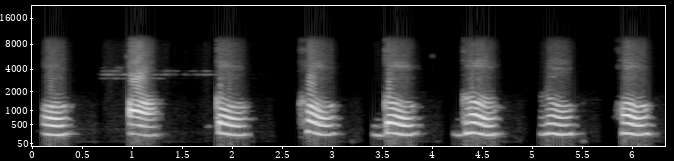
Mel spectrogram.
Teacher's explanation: जिन वर्णों का उच्चारण कंठ यानी कि गले से होता है उन्हें कंठय वर्ण कहते हैं। अ, आ, क, ख, ग, घ, ण, ह और विसर्ग अंघ कंठई वर्ण है, यानी कि जिस वर्णों को के उच्चारण में बोलते समय हम गले से होता है, हमारे गले से आवाज आती है, उसको कंठई वर्ण कहते हैं।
